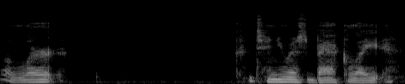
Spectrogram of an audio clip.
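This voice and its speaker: A man's voice: lowish voice, fairly even intonation, extremely slow, very noisy. A man casually talking through unboxing and setting up a radio while filming on a handheld phone, muttering as he works. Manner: chatty, mutters while handling gear. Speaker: radio hobbyist vlogger. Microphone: handheld phone camera.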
